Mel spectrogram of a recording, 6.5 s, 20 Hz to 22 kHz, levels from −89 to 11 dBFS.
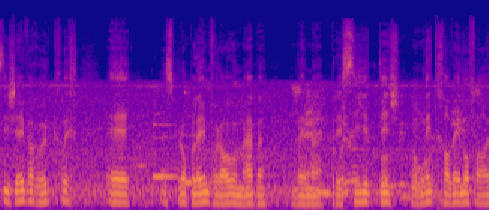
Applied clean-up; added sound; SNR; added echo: none; Subway, metro, underground; 8 dB; none.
